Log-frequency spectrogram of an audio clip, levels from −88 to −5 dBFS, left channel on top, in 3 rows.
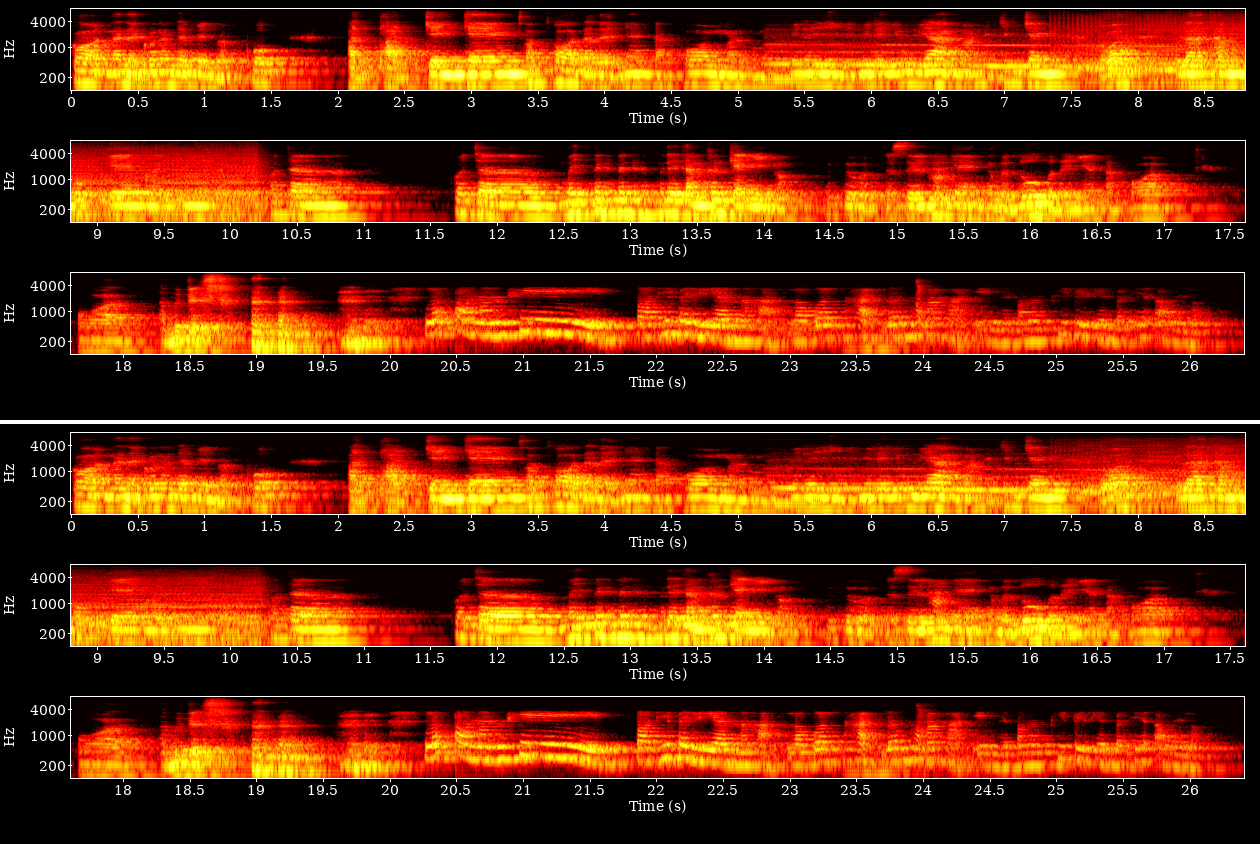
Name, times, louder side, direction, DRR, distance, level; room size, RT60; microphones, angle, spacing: voice 1, 0.0-1.5 2.1-11.0 11.7-17.0 17.7-19.8, left 1 dB, 40° left, 2 dB, 0.5 m, -23 dB
voice 2, 5.1-5.9 15.2-15.4 19.6-26.1, right 1 dB, 65° right, 3 dB, 0.6 m, -29 dB
sound 1, 5.2-10.2, left 1 dB, 90° left, 0.6 m, -30 dB
3.3 x 2.2 x 2.8 m, 0.89 s
head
